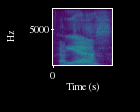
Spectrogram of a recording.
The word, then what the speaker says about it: Jaquez: Well, the J is an H. – Jaquez? – Yeah, I think it's Jaquez.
